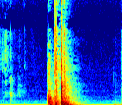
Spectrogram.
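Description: A plastic blender cup clicks onto the motor base.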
